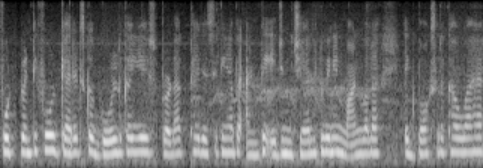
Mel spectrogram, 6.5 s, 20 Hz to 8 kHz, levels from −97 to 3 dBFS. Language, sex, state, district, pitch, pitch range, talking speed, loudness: Hindi, female, Delhi, New Delhi, 210 Hz, 195-220 Hz, 230 wpm, -17 LUFS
